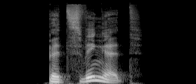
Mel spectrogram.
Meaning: second-person plural subjunctive I of bezwingen
- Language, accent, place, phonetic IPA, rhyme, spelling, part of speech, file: German, Germany, Berlin, [bəˈt͡svɪŋət], -ɪŋət, bezwinget, verb, De-bezwinget.ogg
